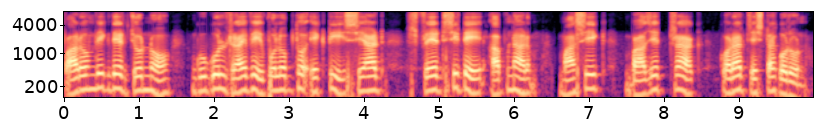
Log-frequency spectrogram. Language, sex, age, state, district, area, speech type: Bengali, male, 45-60, West Bengal, Jhargram, rural, read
